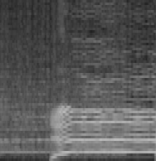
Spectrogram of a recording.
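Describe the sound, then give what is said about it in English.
A voice in a locker room celebration after a coach's first win breaks into a loud, sustained cheering shout that rises in pitch at its start and then holds steady. “in the locker room”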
